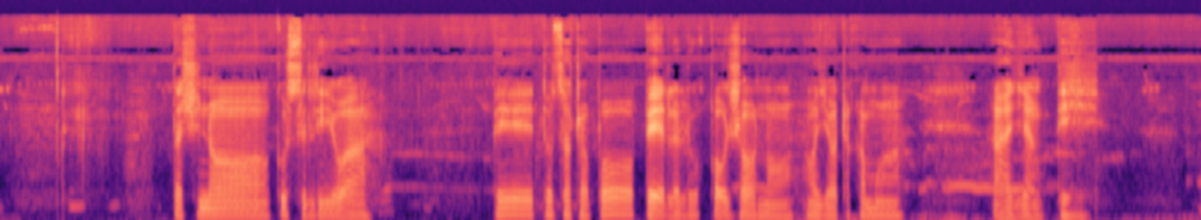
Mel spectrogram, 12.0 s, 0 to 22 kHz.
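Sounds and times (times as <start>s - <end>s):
man speaking: 1.7s - 4.0s, 4.9s - 9.2s, 9.9s - 11.1s
rooster crowing faintly: 3.7s - 5.0s.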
